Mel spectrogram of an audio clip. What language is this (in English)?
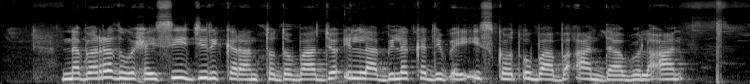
Somali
